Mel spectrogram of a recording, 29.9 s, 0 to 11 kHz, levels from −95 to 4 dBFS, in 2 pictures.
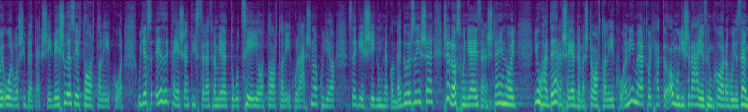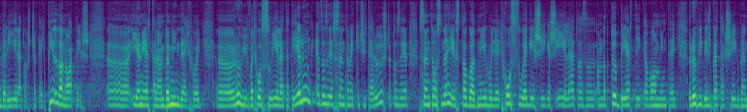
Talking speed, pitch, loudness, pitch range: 175 wpm, 210 Hz, -26 LUFS, 200-235 Hz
